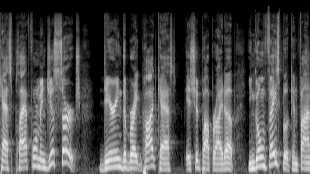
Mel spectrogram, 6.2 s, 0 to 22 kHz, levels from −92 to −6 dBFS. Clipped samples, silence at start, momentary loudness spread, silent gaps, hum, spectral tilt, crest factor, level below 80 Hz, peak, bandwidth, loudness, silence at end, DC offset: under 0.1%; 0 s; 8 LU; none; none; -5 dB/octave; 16 dB; -40 dBFS; -4 dBFS; 16 kHz; -20 LUFS; 0 s; under 0.1%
